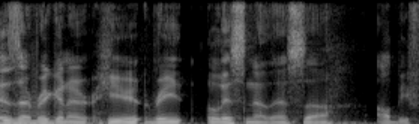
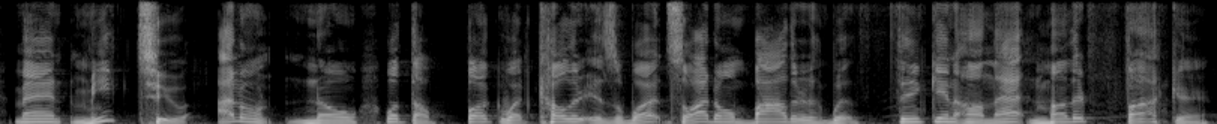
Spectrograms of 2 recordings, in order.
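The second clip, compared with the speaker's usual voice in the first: higher-pitched, cursing troll voice; brash troll character; 10 semitones higher, slower than usual. Acted. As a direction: play a mouthy, irreverent character.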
